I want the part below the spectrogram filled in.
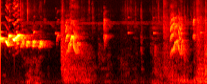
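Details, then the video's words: Small canary singing actively: a bright, high, rolling trill lasting about a second, followed by scattered short chirps and a burst of warbled notes near the end, with quiet gaps between. "BURUNG KENARI MUNGIL GACOR"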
